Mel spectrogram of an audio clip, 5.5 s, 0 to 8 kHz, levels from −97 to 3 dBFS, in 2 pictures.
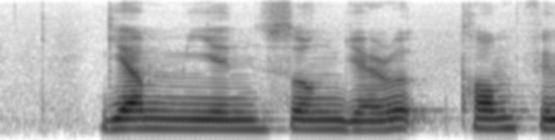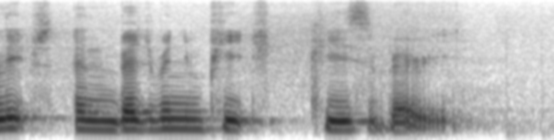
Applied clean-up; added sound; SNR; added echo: none; none; none; none.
